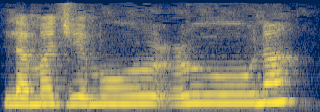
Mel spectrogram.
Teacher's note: लमजमूऊना, मज में जीम के ऊपर कलकला करना है, मूऊना दोनों होंठों को गोल करके 2 काउंट कीजिए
